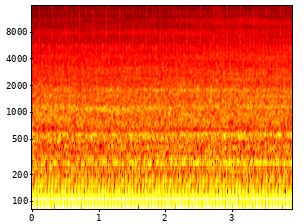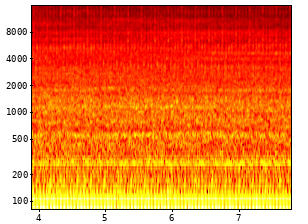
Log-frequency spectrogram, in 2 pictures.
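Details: 1920 Ford Model T barn find that sat about 10 years, reassembled after a teardown for a low-compression cylinder; timing is noted as slightly off. Steady, even low thumping at about four beats a second with a faint hum. Smooth idle with no misses.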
